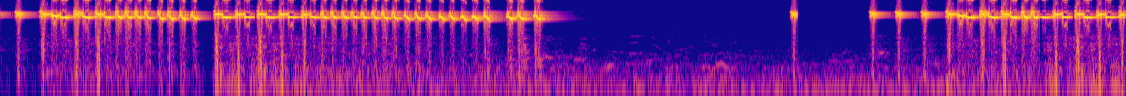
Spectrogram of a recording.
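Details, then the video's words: Rapid crecetan chatter from a lively sunbird (kolibri sogok ontong, srigati): bursts of thin, high, piercing ticks run together, broken by a pause of about three seconds and one lone note before resuming. "Suara crecetan burung kolibri sogok ontong /srigati gacor"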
